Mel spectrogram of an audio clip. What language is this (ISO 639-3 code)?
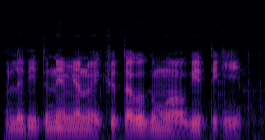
kln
